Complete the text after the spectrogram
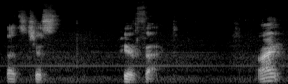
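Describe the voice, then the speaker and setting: A man who teaches preschool, reading a picture book aloud emphatically, stretching key words and pausing to explain things to the children. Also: bright, forceful tone, low-quality recording. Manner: instructive, checking in with listeners.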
